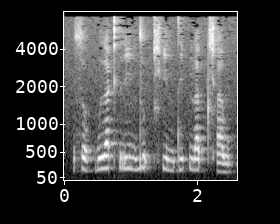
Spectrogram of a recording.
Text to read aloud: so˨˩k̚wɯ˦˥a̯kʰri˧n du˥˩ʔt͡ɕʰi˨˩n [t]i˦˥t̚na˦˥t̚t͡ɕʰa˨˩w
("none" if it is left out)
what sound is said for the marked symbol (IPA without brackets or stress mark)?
t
